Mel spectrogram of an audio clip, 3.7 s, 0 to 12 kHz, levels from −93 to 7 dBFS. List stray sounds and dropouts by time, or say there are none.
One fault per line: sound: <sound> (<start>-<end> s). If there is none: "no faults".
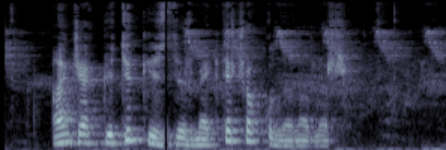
sound: dropout (1.4-1.4 s)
